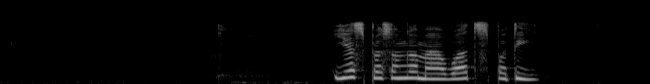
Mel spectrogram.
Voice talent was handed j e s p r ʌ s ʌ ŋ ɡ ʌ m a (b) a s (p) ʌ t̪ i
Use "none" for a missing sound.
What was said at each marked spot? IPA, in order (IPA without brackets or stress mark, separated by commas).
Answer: w, p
